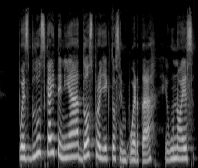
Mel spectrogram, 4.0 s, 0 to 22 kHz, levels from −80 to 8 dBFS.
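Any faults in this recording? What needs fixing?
No faults; nothing to fix.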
